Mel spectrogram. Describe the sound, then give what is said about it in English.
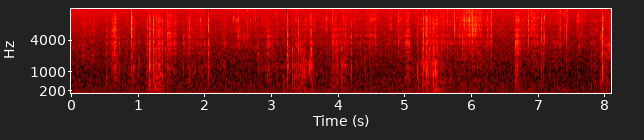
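A Stick and Burn transfer sheet is peeled off a gourd, giving a few faint, papery crackling bursts over a quiet, steady hiss. “Okay, once that's done, I'm going to go ahead and peel off my stick and burn.”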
